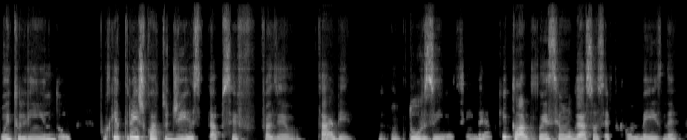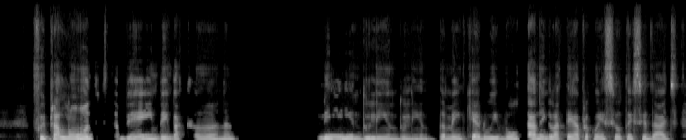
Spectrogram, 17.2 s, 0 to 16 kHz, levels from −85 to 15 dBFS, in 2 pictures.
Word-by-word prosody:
muito 185 +2 +2
lindo. 165 +5 -1 0.5
Porque 400 -2 +3
3, 425 +2 +7
4 295 - +2
dias 240 +12 +2
dá 225 0 0
pra 230 - -9
você 200 - -1 0.3
fazer, 150 -4 -3
um 140 +2 -11 0.2
sabe, 155 - 0 0.5
um 245 +2 -6
tourzinho, 165 -6 +3
assim, 150 0 -13
né? - - -2
Porque, 465 0 +2
claro, 165 - +6
conhecer 205 +2 +1
um 215 - +2
lugar 215 +1 +3
só 225 - -1
se 250 - -8
você 280 - -3
ficar 290 +3 -16
1 335 -3 -4
mês, 160 -4 -1
né. 190 +7 -3 0.5
Fui 205 - +3
pra 190 -2 +2
Londres 185 +8 +4 0.2
também, 160 +5 0
bem 165 0 0
bacana. 180 +9 -5 1.0
Lindo, 180 -3 +2
lindo, 150 -4 -2
lindo. 65 - -8
Também 160 +4 -3
quero 175 -1 0
ir 170 - +1
voltar 180 +2 0
na 180 - +1
Inglaterra 165 0 0
pra 180 - -5
conhecer 175 -1 -4
outras 175 +1 -5
cidades. 145 -8 -3
175 Hz, 165 wpm, -20 LUFS, 155-210 Hz, 1.0 s, 3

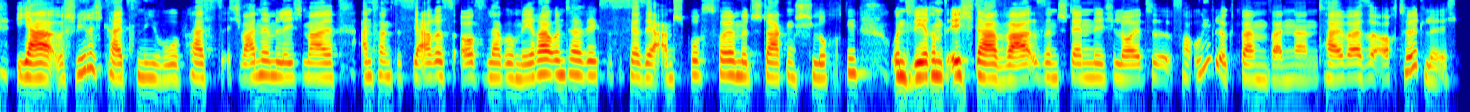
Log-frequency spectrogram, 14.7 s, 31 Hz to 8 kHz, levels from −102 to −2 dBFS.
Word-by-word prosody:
ja, 175 -2 +8
Schwierigkeitsniveau 180 - -4
passt.“ 175 -1 -4
Ich - - -14
war 170 +1 +1
nämlich 185 -2 -3
mal 175 -1 +1 0.2
Anfang 185 +1 -6
des 175 -3 -16
Jahres 190 +1 -2
auf 180 0 -2
La 180 -1 -2
Gomera 175 +4 +3
unterwegs. 200 -1 -1
Das 180 - -16
ist - - -16
ja 185 -1 -1
sehr 170 0 -1
anspruchsvoll 200 +3 -3
mit 185 -2 -4
starken 180 -1 0
Schluchten. 180 +6 -7 0.3
Und 185 -3 0
während 185 +1 +4
ich 200 0 +4
da 170 -5 +7
war, 160 +1 +7
sind 175 0 -9
ständig 175 -1 -5
Leute 165 - -3
verunglückt 415 - -8
beim 160 -2 -2
Wandern, 80 - -5
teilweise 170 +1 0
auch - - -3
tödlich. 310 - -5
180 Hz, 145 wpm, -24 LUFS, 170-195 Hz, 0.3 s, ja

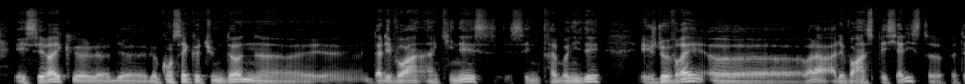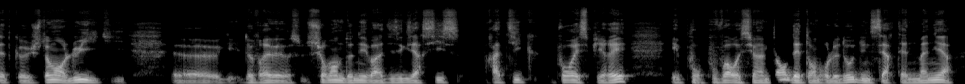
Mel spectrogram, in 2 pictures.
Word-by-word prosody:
et - - -1
c'est - - +4
vrai 125 +4 +8
que 105 - -3
le 90 -4 +2
de 90 +2 0 0.2
le 90 0 0
conseil - - +2
que - - +2
tu 95 - -3
me 90 - +1
donnes, 110 0 +5
heu, 75 -5 -5 0.2
d'aller 80 +5 +1
voir 95 0 +5
un - - -3
un - - -5
kiné, 110 +12 +2
c'est - - -7 0.2
c'est 90 - -8
une 80 -3 -7
très 95 - -2
bonne 90 -1 +1
idée 125 +9 +3 0.4
et 75 - -4
je 85 - -3
devrais, 125 +9 +6
heu, 75 -4 -1
voilà, - - +3
aller 85 - -1
voir - - +1
un - - +1
spécialiste, 155 -1 -3
heu, 75 -1 -6
peut-être - - -7
que, 80 -1 -5
justement 105 +6 +2
lui, 105 0 +2
qui, 75 -3 -19 0.5
heu, 70 - -5
gue 80 +2 -18
devrait, 90 0 -1
heu, 85 -3 -1
s - - -10
sûrement 100 +1 0
me - - +1
donner, 95 +1 0
bah, 85 -1 0
des 85 +2 -6
exercices 90 +1 -3 0.2
pratiques 105 -2 -5 0.3
pour 100 0 0
respirer 95 - +1 0.4
et - - -7
pour - - -7
pouvoir 90 +1 0
aussi, 85 0 -1
en - - 0
même 80 -1 -3
temps, 110 +6 +1
détendre 85 -5 0
le 80 0 -1
dos 110 +2 +2
d'une 90 -5 -1
certaine 80 +1 -3
manière. 100 +4 +1
90 Hz, 205 wpm, -24 LUFS, 80-100 Hz, 0.5 s, vrai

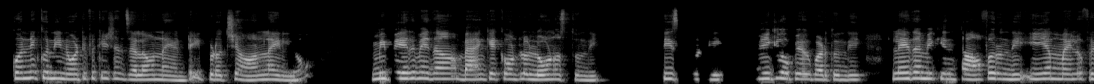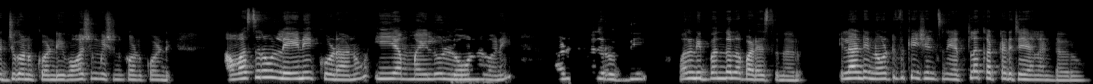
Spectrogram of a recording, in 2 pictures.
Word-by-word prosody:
కొన్ని, 280 +1 +3
కొన్ని 275 -1 +3
నోటిఫికేషన్స్ 270 -1 -2
ఎలా 220 0 +3
ఉన్నాయంటే, 200 -4 -1
ఇప్పుడొచ్చే 220 0 -2 0.2
ఆన్‌లై‌న్‌‌లో, 205 -2 0 0.8
మీ 275 - +6
పేరు 275 0 +5
మీద 260 -1 +1 0.3
బ్యాంక్ 230 +2 +1
అకౌంట్‌లో 245 0 0
లోనొస్తుంది. 220 -3 +1 0.7
తీసుకోండి. 240 -3 -3 0.4
మీకే 270 +1 +1
ఉపయోగపడుతుంది. 225 -4 0 0.4
లేదా 275 +1 +5
మీకు 265 +1 -1
ఇంత 235 -1 -4
ఆఫర్ 255 +4 +2
ఉంది. 235 -1 +1 0.2
ఈఎంఐలో 250 -1 +1
ఫ్రిడ్జ్ 245 -2 -2
కొనుక్కోండి, 220 -2 0
వాషింగ్ 250 +3 -1
మిషన్ 225 -1 -5
కొనుక్కోండి. 210 -1 -4 0.6
అవసరం 285 +6 +4
లేనివి 270 +1 +4
కూడాను 225 -1 +1 0.3
ఈఎంఐ‌లు, 245 -1 +1
లోన్‌లు 230 0 0
అని 220 - -3 0.5
వాళ్ళ 250 +2 -1
మీద 280 -8 -9
రుద్ది, 235 +3 -4 0.4
వాళ్ళని 280 +1 +4
ఇబ్బందుల్లో 280 +1 +2
పడేస్తున్నారు. 205 -3 -2 0.4
ఇలాంటి 285 +1 +5
నోటిఫికేషన్స్‌ని 275 -3 -2
ఎట్లా 300 +8 -2
కట్టడి 270 -3 -1
చేయాలంటారు? 205 -4 -2
240 Hz, 120 wpm, -23 LUFS, 220-270 Hz, 0.8 s, మీ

